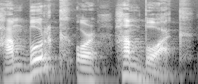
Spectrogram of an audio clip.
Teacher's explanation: as a German, he did not have the R sound as phonemic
